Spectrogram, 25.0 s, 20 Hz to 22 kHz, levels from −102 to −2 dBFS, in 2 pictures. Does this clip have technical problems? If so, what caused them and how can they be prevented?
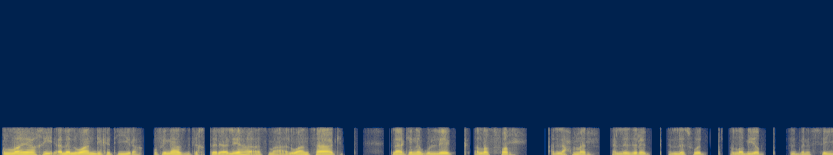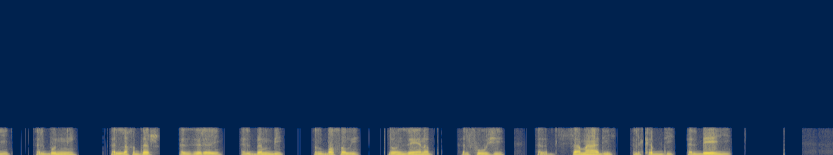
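Yes. Throughout, the speech carries a harsh, rasping hiss that rises and falls with its level, and nothing passes above 3.9 kHz. This is plainly audible G.726 ADPCM coding damage, consistent with the 24 kbit/s mode, where too few bits per sample quantise the prediction error coarsely. To prevent it, use 32 kbit/s or a wideband codec.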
